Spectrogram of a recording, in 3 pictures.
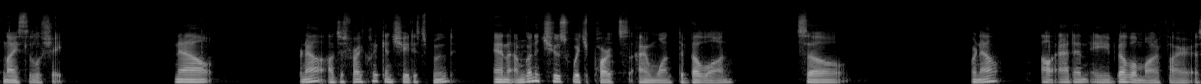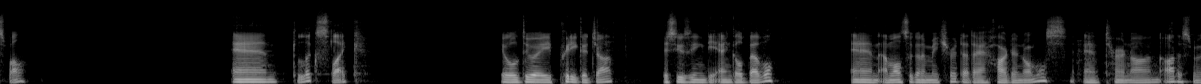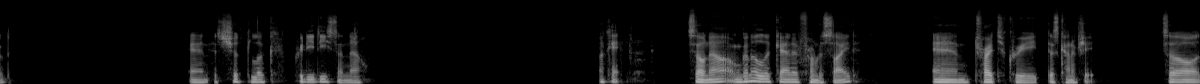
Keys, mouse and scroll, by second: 0.3 shift+middle click, 0.6-1.8 middle drag, 2.3 Tab, 2.3 click, 4.0 Tab, 4.0 2, 4.7 middle click, 5.5 Tab, 6.0 middle click, 6.8 a, 7.0 a, 7.1-8.7 middle drag, 9.0 Tab, 9.2 middle click, 11.7 Tab, 11.7 click, 12.0 click, 13.8 a, 14.0 a, 14.1 middle click, 14.5 click, 16.4 click, 16.9-18.1 middle drag, 18.6 middle click, 18.6 a, 19.5 a, 19.9 middle click, 19.9 a, 21.0 click, 21.8 click, 22.9 click, 24.6 click, 25.1 a, 25.3 a, 25.4 middle click, 26.2 middle click, 26.8 middle click, 27.7 shift+middle click, 28.4 middle click, 28.8 click, 29.1 a, 29.3-30.5 middle drag, 30.6 middle click, 31.4 KP_3, 32.0 z, 32.4 shift+middle click, 32.8 a, 33.1 shift+middle click, 35.3 a.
